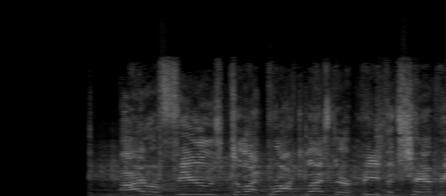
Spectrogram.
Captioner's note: crowd cheering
